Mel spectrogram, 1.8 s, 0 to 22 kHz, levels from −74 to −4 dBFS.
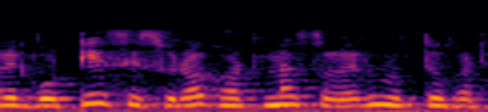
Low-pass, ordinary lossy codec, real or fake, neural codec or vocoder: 7.2 kHz; none; real; none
